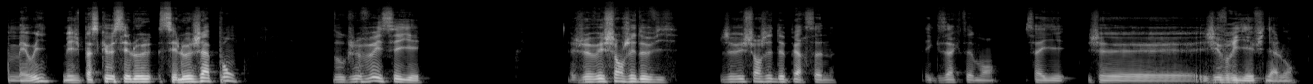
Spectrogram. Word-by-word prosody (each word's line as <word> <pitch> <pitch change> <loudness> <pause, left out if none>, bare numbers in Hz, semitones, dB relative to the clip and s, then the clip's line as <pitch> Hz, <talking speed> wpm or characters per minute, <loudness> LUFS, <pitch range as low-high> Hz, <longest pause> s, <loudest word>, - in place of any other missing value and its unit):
Mais 90 -1 -3
oui, 130 +10 0
mais 100 0 0
parce 115 +4 +4
que 135 - +4
c'est 130 +2 +5
le 125 0 +6
c'est 125 -4 +3
le 120 +4 +7
Japon. 150 +3 +3 0.9
Donc 115 0 -9
je 130 - -4
veux 130 +6 -1
essayer. 120 - +1 1.4
Je 105 +2 -4
vais 130 +3 +3
changer 140 0 +4
de 130 - +3
vie. 110 -5 -4 0.4
Je 120 +2 -7
vais 130 +1 -3
changer 135 +1 -2
de 125 -1 -2
personne. 105 -4 -5 0.9
Exactement. 105 -2 -10 0.2
Ça 100 - -7
y 95 -1 -6
est, 95 0 -13 0.2
je 85 -4 -5
j'ai 95 +5 -2
vrillé 100 -3 +1
finalement. 85 -2 -7
110 Hz, 145 wpm, -21 LUFS, 95-130 Hz, 1.4 s, le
